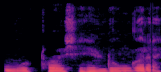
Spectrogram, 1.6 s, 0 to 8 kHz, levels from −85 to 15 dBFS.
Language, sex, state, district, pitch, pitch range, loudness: Marathi, male, Maharashtra, Nagpur, 120 Hz, 115-120 Hz, -27 LUFS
